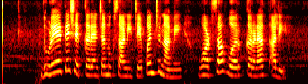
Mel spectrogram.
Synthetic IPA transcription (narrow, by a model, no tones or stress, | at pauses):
d̪ʱuɭejet̪eɕet̪kəɾjaɲt͡ɕjanuksaɽ̃it͡ɕepəɲt͡ɕnameʋɔʈsapʋəɾkːəɾɳjat̪a̰le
